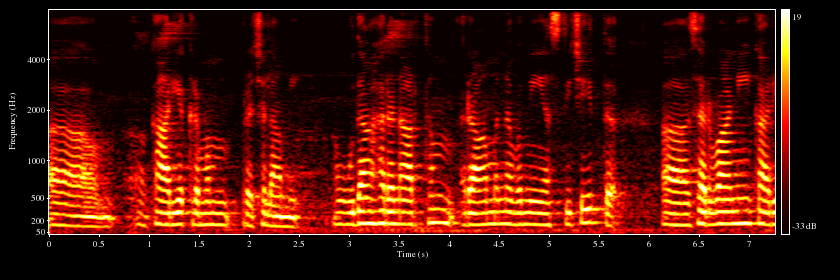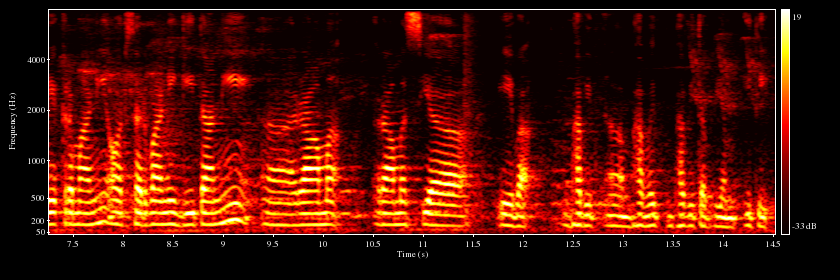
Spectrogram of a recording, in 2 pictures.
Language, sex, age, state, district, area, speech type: Sanskrit, female, 45-60, Andhra Pradesh, Krishna, urban, spontaneous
